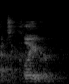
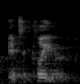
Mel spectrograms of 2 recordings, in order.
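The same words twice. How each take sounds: First: The voice sounds alarmed and frightened. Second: The voice sounds calm and unbothered. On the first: The blade is a threat to the viewer. The speaker calls it right. "oh crap" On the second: The blade is a tool the viewer could grab. The speaker calls it wrong.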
